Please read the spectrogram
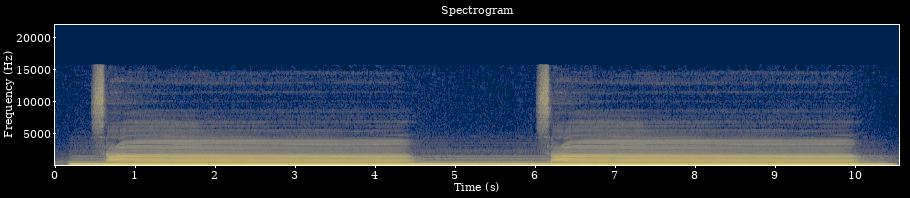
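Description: Shruti box drone on G sharp, a single steady pure tone. Over it a woman sings the swara "Sa" twice, each note held steady for about four seconds, matching the drone's pitch.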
